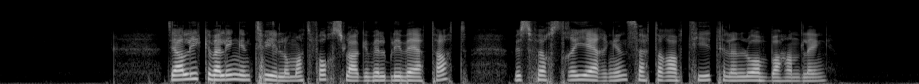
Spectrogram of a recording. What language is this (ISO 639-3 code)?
nor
